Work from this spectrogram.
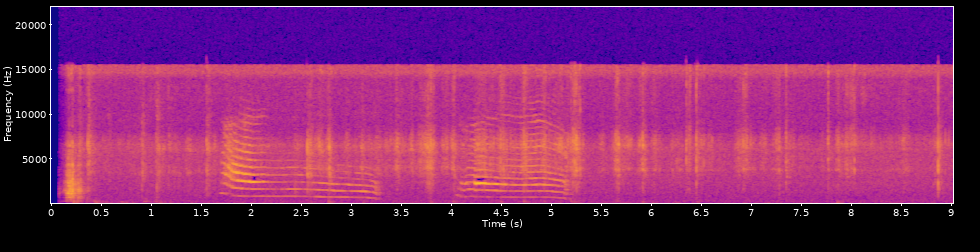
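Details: A blue male British Shorthair kitten gives two drawn-out, falling meows a couple of seconds apart.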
